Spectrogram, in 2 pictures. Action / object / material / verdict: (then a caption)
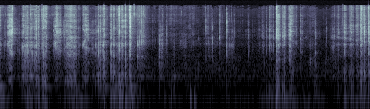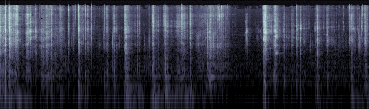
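scrape / bar of soap cut with a metal blade / soap / none. A metal utility knife blade cuts and scrapes crumbly flakes off a solid, dry yellow soap bar held in the palm. Bursts of dry, bright scratching and crackling come in bunches, separated by short quiet gaps. A sharp, crisp snap sounds near the end.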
